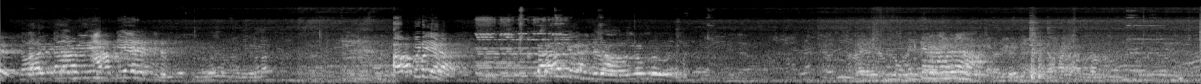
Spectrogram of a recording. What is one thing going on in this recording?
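A man speaks loudly and dramatically through a microphone, with a slight outdoor echo.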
